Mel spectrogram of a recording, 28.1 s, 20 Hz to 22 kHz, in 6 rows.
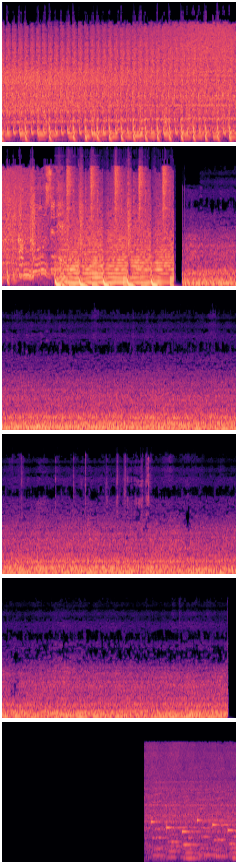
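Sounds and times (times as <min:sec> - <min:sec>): loud low rumbling: 0:05.8 - 0:23.2.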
